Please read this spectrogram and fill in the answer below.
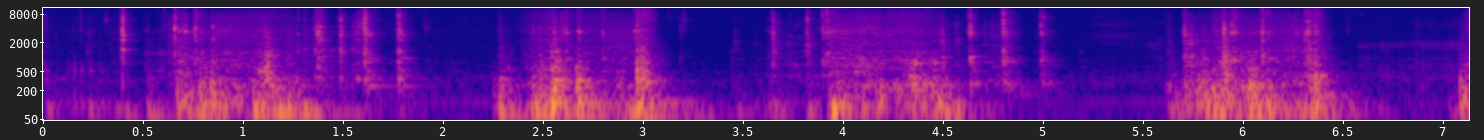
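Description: Wooden dresser drawers sliding open and shut, wood scraping on wood, four times in a row.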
